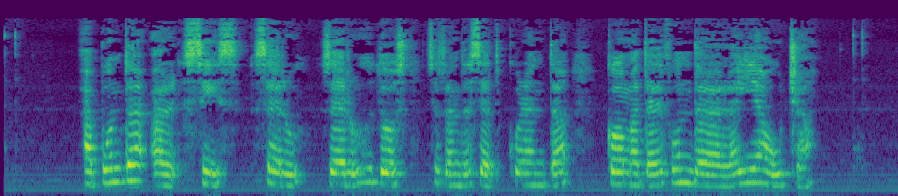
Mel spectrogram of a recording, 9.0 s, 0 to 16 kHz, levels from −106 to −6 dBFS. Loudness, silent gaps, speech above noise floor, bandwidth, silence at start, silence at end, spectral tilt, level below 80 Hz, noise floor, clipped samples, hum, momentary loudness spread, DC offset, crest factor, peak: -23 LUFS; none; 39 dB; 11.5 kHz; 0.8 s; 0.85 s; -1 dB/octave; -72 dBFS; -63 dBFS; under 0.1%; none; 10 LU; under 0.1%; 20 dB; -6 dBFS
